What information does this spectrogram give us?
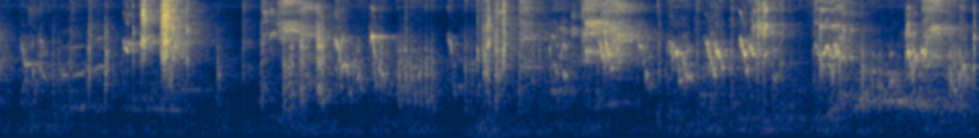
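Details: Several happy pet budgerigars chattering: dense overlapping squawks, chirps and warbles, bright and high, in bursts with short pauses.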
